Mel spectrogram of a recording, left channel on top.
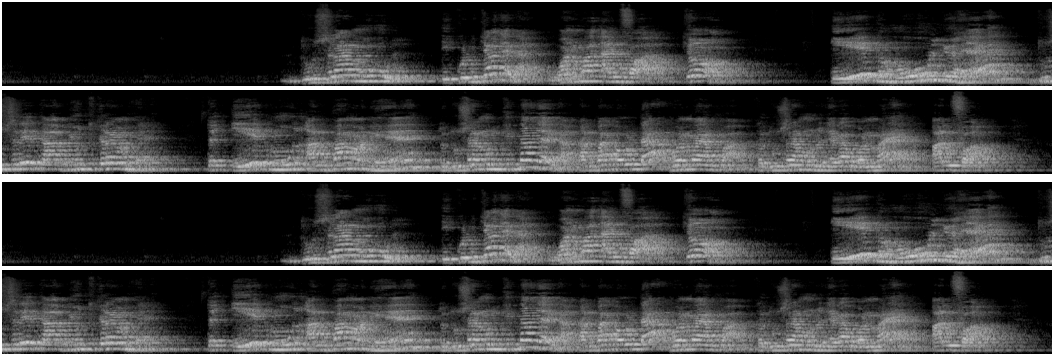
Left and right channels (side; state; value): both; identical; correlation 1.00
